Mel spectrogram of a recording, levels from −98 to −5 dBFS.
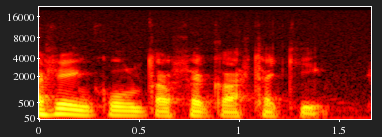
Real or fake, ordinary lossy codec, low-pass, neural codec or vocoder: real; none; 19.8 kHz; none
